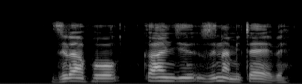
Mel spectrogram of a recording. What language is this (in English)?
Venda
